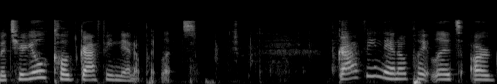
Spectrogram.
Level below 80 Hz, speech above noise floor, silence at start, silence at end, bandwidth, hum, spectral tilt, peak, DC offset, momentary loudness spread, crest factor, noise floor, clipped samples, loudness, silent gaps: -52 dBFS; 29 dB; 0 s; 0.05 s; 8.6 kHz; none; -3.5 dB/octave; -8 dBFS; under 0.1%; 12 LU; 22 dB; -59 dBFS; under 0.1%; -30 LUFS; none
